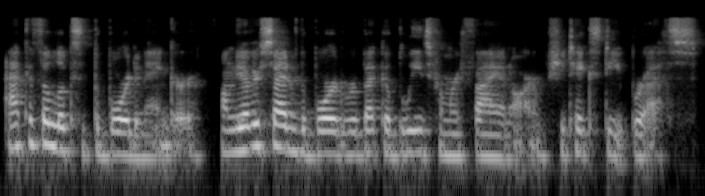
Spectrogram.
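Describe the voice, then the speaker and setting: A woman's voice: lowish voice, fairly even intonation, fast talker, a little mellow. A woman reading stage directions aloud as scripted narration at a screenplay table read.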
